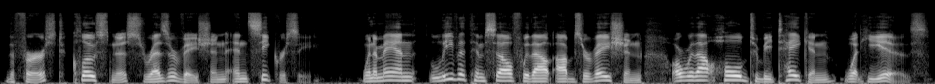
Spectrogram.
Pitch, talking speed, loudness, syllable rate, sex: 145 Hz, 140 wpm, -17 LUFS, 4.4 syllables/s, male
